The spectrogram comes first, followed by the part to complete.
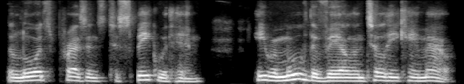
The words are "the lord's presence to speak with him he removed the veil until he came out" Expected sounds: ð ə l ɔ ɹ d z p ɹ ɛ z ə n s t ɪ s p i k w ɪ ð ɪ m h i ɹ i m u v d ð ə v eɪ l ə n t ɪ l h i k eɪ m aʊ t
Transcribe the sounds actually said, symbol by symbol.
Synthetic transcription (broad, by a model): ð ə l ɔ ɹ d z p ɹ ɛ z ə n s t ɪ s p i k w ɪ ð ɪ m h i ɹ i m u v ð ə v eɪ l ə n t ɪ l i k eɪ m aʊ t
